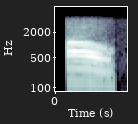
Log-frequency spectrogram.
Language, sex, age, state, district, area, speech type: Bodo, male, 45-60, Assam, Kokrajhar, rural, conversation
